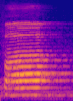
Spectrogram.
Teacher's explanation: فا کا مخرج اوپر والے دانتوں کے کنارے جو ہیں وہ ہمارے نیچے والے ہونٹ کے اندر والے حصے میں لگیں گے، تری والے حصے میں، فا۔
